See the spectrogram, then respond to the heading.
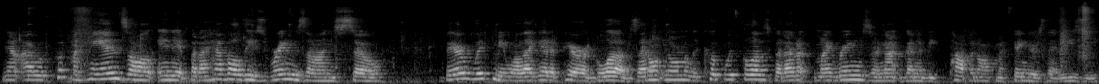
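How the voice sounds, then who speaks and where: A woman's animated, fairly quick delivery at a medium pitch, with ordinary pitch variation. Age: 60s. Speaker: cooking channel host. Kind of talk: casual cooking tutorial. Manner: chatty, animated.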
